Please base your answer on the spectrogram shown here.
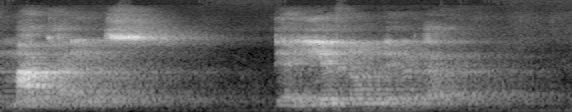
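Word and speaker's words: μακάριος: La palabra bienaventuranza en griego se pronuncia Macarios.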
